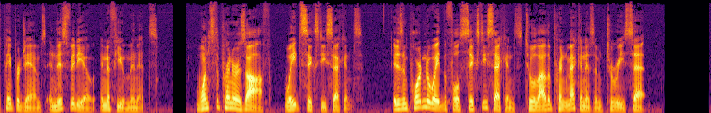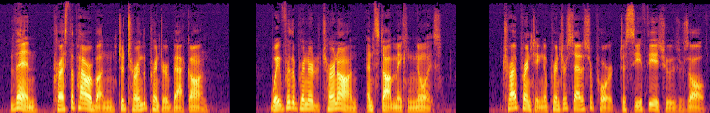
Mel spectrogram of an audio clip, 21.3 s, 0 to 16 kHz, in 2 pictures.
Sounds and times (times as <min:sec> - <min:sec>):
Speech: 0:00.0 - 0:09.7, 0:10.8 - 0:13.8, 0:14.7 - 0:17.4, 0:18.2 - 0:21.3.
